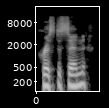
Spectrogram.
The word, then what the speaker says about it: Christison: Andrew Christison, my last name is spelled like Christ is on, a little bit different than Eric's.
